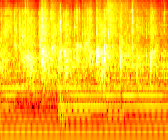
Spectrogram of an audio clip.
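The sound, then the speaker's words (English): A church audience applauds the performers with steady clapping at an even level, over a sustained low tone. “Let's give them a great hand. That was fantastic this morning.”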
